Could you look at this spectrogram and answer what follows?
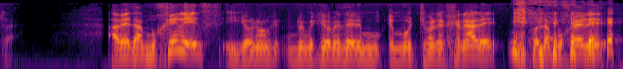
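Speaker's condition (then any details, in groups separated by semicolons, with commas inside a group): Down syndrome; congenital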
